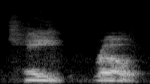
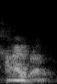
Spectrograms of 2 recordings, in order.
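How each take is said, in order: First: It is said the local town's way. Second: It is said like the Egyptian city. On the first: The speaker calls it right. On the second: The speaker calls it wrong.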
